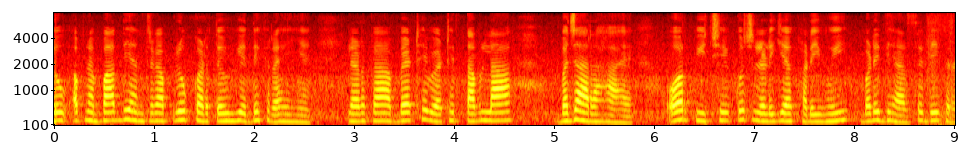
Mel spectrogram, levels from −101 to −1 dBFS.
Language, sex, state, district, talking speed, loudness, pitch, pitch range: Hindi, female, Uttar Pradesh, Hamirpur, 185 wpm, -25 LUFS, 205 Hz, 195-215 Hz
